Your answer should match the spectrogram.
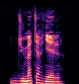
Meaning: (noun) 1. equipment, supplies 2. hardware; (adjective) material
- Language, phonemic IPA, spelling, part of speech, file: French, /ma.te.ʁjɛl/, matériel, noun / adjective, Fr-matériel.ogg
